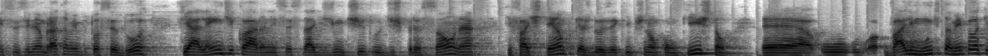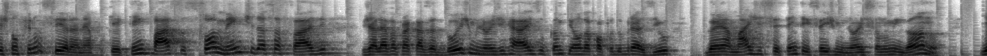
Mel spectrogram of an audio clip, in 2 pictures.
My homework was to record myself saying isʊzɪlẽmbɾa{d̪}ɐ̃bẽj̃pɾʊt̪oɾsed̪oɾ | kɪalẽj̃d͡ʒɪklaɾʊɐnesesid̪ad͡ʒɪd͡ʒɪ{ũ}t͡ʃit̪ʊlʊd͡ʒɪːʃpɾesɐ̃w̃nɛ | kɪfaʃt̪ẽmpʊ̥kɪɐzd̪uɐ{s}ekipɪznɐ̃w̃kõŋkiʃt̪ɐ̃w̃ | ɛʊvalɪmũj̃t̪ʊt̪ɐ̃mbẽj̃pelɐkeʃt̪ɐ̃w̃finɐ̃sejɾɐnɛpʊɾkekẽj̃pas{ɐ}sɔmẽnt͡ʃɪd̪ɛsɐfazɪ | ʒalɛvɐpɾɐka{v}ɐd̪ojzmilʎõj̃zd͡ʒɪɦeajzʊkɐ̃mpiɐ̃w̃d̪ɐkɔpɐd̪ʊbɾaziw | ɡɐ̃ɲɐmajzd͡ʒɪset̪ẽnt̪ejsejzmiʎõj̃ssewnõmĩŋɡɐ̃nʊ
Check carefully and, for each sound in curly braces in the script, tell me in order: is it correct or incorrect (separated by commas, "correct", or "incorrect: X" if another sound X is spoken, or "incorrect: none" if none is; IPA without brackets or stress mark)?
incorrect: t̪, correct, incorrect: z, correct, incorrect: z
